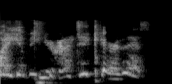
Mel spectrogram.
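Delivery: hissed shout, pitched way up high. Voicing a character in a tabletop game as an ally runs off: whisper-yelling. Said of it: "whisper, yell at him".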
